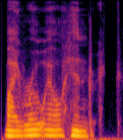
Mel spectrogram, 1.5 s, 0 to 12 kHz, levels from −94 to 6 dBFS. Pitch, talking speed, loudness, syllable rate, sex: 120 Hz, 155 wpm, -15 LUFS, 4.0 syllables/s, male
